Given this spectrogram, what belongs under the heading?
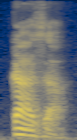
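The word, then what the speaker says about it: casa: আর হ্যাঁ, ভিডিওটি না টেনে দেখার অনুরোধ রইল, কারণ উচ্চারণগুলো অনেক ইম্পর্ট্যান্ট, তাই উচ্চারণ সহকারে আমরা এই ভিডিওটি দেখব। তো প্রথমে আমরা দেখব বাড়ি। ইতালিয়ান কী হবে? কাজা।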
